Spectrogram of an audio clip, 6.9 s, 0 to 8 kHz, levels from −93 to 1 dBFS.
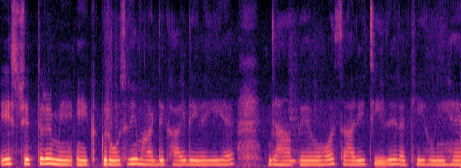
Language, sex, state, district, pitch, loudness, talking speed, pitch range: Hindi, female, Jharkhand, Ranchi, 195 Hz, -19 LUFS, 155 wpm, 190-210 Hz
